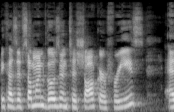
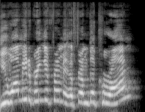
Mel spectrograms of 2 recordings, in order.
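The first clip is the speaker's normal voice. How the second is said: very high-pitched, raised shouting; 9 semitones higher than usual. Arguing with another speaker about sources, yelling. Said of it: "why are you yelling again?".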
